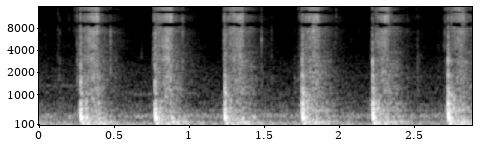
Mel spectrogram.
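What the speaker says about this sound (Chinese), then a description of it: "把葱叶切成葱花。" A knife chops green onion leaves on a cutting board in a home kitchen, giving six evenly spaced, crisp chops in a steady rhythm, close and clear with no talking.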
